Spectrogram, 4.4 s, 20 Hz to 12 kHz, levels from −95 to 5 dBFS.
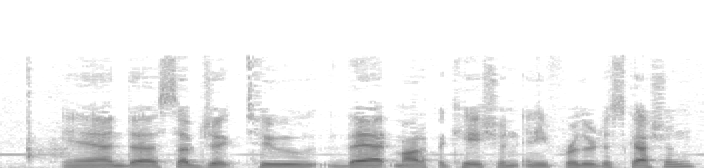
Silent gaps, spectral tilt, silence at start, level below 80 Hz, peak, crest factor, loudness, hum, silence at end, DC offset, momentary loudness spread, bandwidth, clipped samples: none; -6 dB/octave; 0 s; -82 dBFS; -26 dBFS; 18 dB; -43 LUFS; none; 0.05 s; under 0.1%; 9 LU; 8.2 kHz; under 0.1%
